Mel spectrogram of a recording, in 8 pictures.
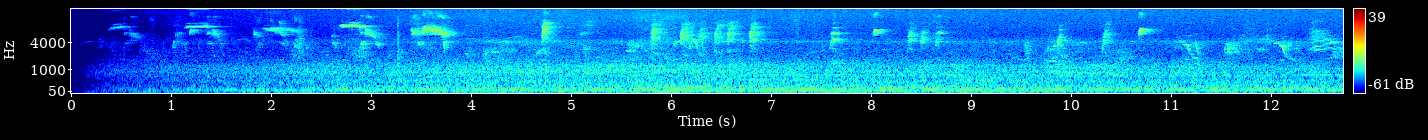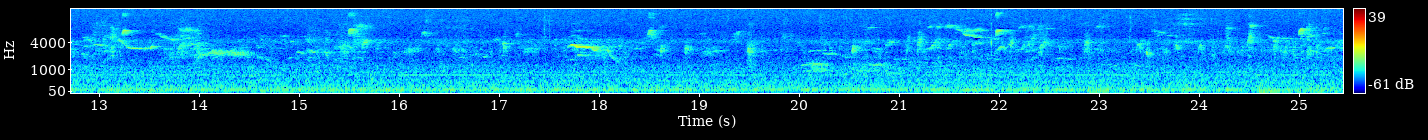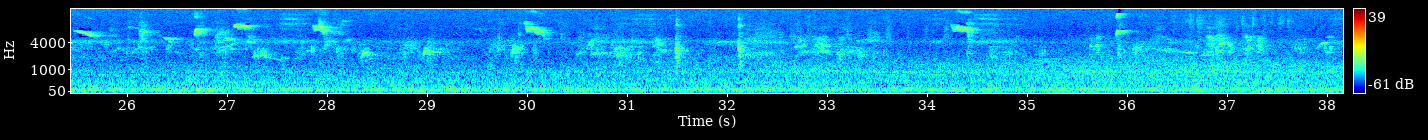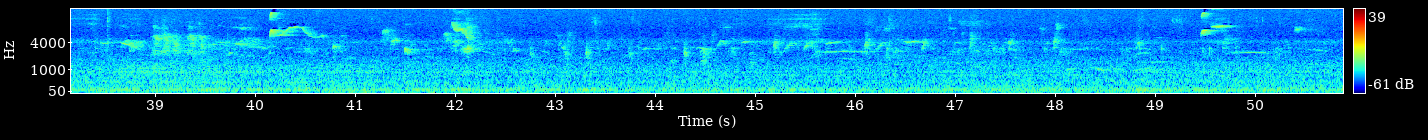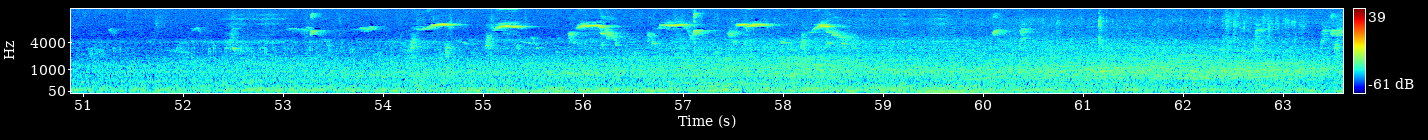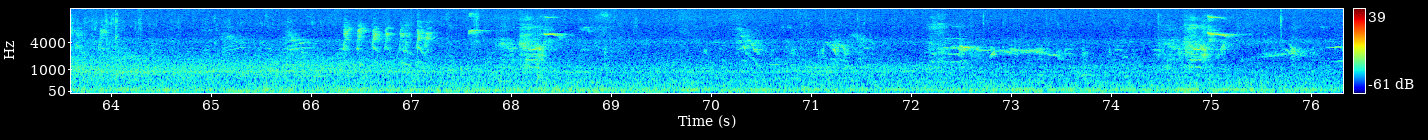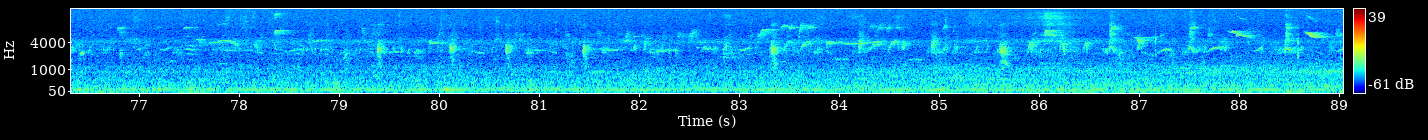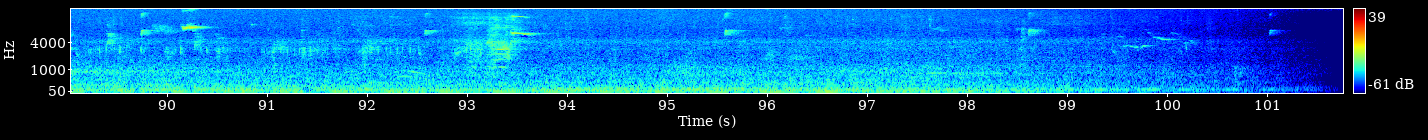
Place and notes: Kingston, ON, Canada - Ornithological Orchestra
The sounds of birds and other wildlife, high up amongst the trees in a residential neighbourhood. The occasional human presence interrupts, but for the most part, the listener is alone with the animals.
20 September 2020, 17:32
